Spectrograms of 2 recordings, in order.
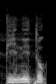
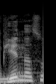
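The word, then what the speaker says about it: Wien: 전 어렸을 때 빈도 몰랐고 비엔나도 몰랐고 나이 먹어서 빈이 똑같은 걸 알았죠. – 빈 저기 비엔나는 이제 미국식 발음이고 영어식 발음이고 빈은 이제 보통 원인적인데 비엔나 소세지 그 할 때부터 알았는데.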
